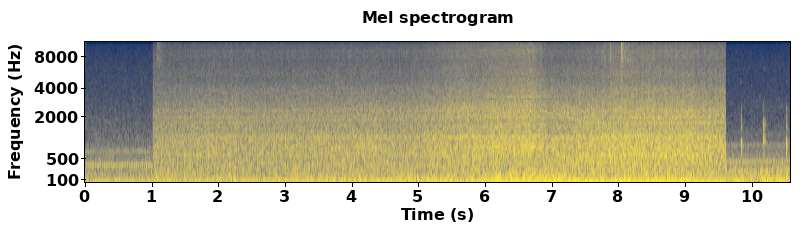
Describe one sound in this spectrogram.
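A bus drives past with a growing, deep engine roar.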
